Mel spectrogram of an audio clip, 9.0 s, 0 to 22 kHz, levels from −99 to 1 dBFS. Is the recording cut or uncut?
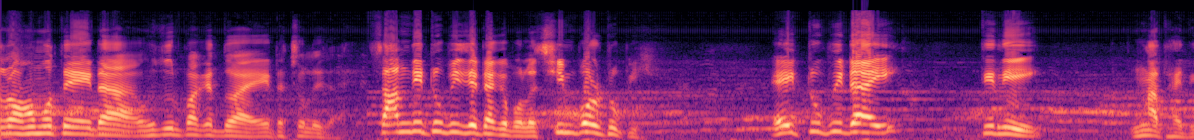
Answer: cut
